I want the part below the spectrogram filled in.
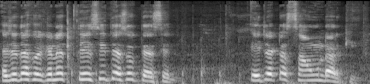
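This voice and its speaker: Woman teacher, high-pitched, drills the class with repeated questions. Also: fairly quick, mellow, a little hiss or hum. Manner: asks students repeated questions. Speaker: English teacher. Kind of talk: classroom grammar lesson.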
